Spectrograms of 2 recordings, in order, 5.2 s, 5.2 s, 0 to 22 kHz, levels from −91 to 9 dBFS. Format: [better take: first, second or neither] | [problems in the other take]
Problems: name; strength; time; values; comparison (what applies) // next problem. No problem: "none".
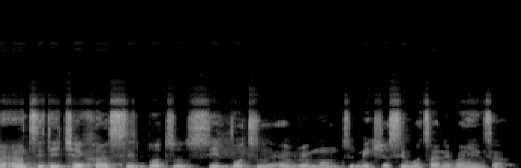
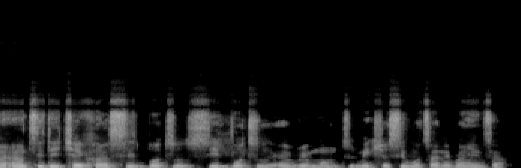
first | noise reduction (neural mask model Resemble Enhance denoiser)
